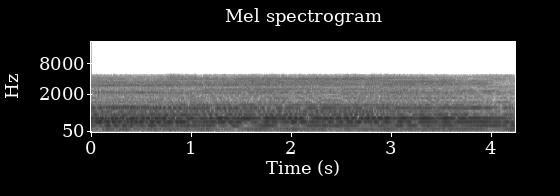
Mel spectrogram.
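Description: A long chanted vocal note held at one steady pitch over a low, unchanging drone.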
